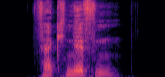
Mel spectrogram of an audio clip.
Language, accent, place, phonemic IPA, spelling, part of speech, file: German, Germany, Berlin, /fɛɐ̯ˈknɪfn̩/, verkniffen, verb / adjective, De-verkniffen.ogg
- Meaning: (verb) past participle of verkneifen; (adjective) pinched (of a face)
